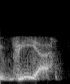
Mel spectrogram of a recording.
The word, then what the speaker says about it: Villa: Villa is spelled V-I-L-L-A, and in most Spanish, that would be Villa. But to Argentine Castellano Spanish, it's two L's equals S. So it's Villa Langostura.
